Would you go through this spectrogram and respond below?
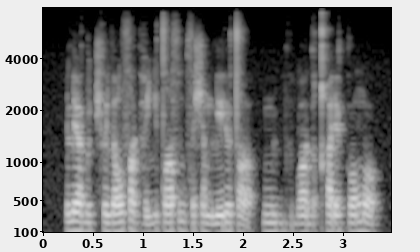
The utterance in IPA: lʲɑɡɔt͡ʃʰə lʲɔlʲsˤɛɡʱæʎə tɛsˤəmsˤəʃɛm lʲɛɾʲɔtɑ | mʉbʱə bɑɡʉqʰɛɾʲɑ kɔmɔ

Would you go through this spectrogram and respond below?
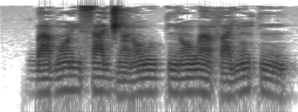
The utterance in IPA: ɡ͡ba˧bɔ̃˦ɾi˦˨ sa˧ d͡ʒã˨ɾɔ̃˨˦wu˧ kĩ˧ɾɔ̃˦ wã˦˨fa˧ jũ˦ kĩ˦˨

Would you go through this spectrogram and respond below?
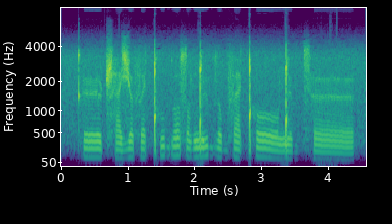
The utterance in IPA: kʰøːʈ͡ʂʰæʑœfɛ ǃʰub ɾusˤʉ ŋ͡ǃʉblobfæ ǃʰoːŋ͡ǃøb t͡sʰœː

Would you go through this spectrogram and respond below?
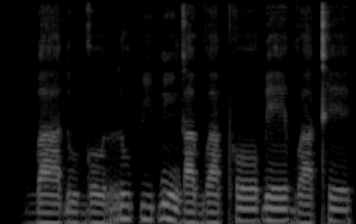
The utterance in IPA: ɡ͡baː˨ɗu˨ɡoː˨ ru˦pi˦ ɓĩ˦˨ɡa˨ɡʷa˨ pʰoː˦ɓeː˦ ɡʷa˨kʰɪ˦

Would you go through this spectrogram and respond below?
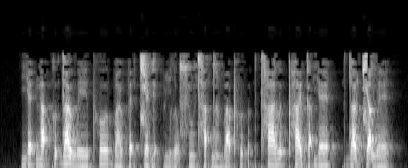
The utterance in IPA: jɛ˦ʔŋä˦ʔ kʊ˦ʔda̰˦˨ʊ̯we˨ɪ̯pʰo˦ʊ̯ ba˨ʊ̯pɛ˦ʔt͡ɕɛ˦ɡɛ˦ʔ pi˨lo̰˦˨ sũ˦tʰä˦ʔdã˨ bä̰˦˨pʰʊ˦ʔ | tʰä˦lʊ˦ʔpʰa̰˦˨ɪ̯ ɡä˦ʔjɛ˦ | da̰˦˨ʊ̯t͡ɕä̰˦˨wɛ˨

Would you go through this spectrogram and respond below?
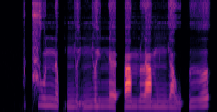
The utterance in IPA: t͡ɕu˧nə˨˩p̚ɲə̰˧˨j ɲə˧jnɛ˨˦ʔa˧mla˧m ɲa̤˨˩wʔɨ˨˦ə̯

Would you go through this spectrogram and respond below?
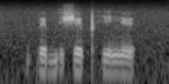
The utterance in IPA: pe˨bi˨ʃe˨ pʰi˨nɪ˨

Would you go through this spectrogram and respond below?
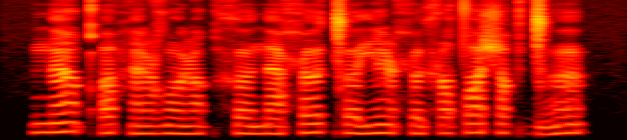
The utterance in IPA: næ̃ qʼœhæ̃ɭʁõ ɭæ̃qxœ næħœ ǀœjĩɭ ħʉxytˤʉ ʃiqɡ͡ǀœ̃

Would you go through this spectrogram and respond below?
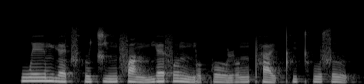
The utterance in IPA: we˥ɪ̯ mɥɛ˨˩t͡sʰɹ̩˦t͡ɕi˧˥ŋ fɑ˨˩ŋmjɛ˥fɤ˥˩ŋn̪jo˩ʊ̯ ko˨˩ʊ̯ ɻɤ˧˥ŋ pʰa˨˩ɪ̯ t̪ʰi˥˧ kʰu˥˧ sɹ̩˥˩

